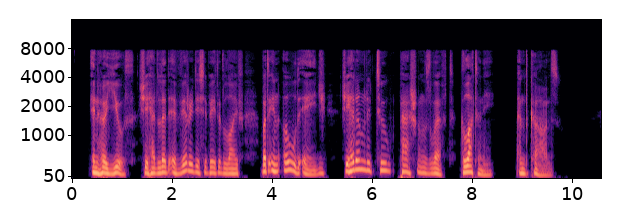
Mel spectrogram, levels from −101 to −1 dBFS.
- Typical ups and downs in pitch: No, wide, 6.0 semitones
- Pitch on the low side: Yes, low, 125 Hz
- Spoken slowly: Yes, slow, 130 wpm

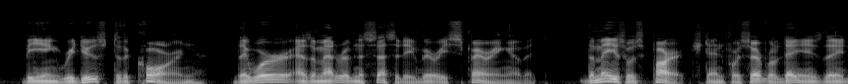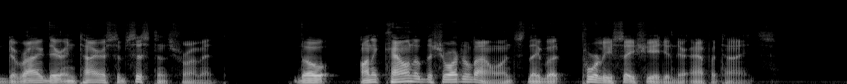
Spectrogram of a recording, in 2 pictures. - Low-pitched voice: Yes, very low, 80 Hz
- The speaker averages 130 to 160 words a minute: Yes, average, 155 wpm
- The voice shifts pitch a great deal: Yes, wide, 5.7 semitones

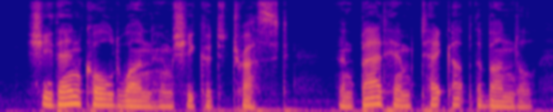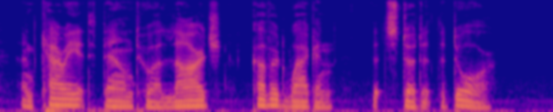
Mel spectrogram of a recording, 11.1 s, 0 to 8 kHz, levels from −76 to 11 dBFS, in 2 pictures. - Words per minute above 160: No, average, 155 wpm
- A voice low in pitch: Yes, low, 105 Hz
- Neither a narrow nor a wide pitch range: Yes, average, 4.2 semitones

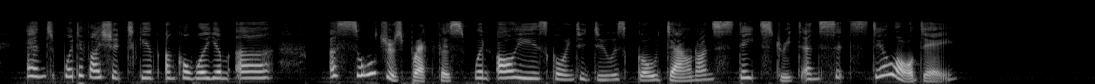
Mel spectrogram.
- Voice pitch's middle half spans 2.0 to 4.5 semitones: No, average, 5.3 semitones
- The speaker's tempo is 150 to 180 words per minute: Yes, average, 170 wpm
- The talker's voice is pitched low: No, very high, 295 Hz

